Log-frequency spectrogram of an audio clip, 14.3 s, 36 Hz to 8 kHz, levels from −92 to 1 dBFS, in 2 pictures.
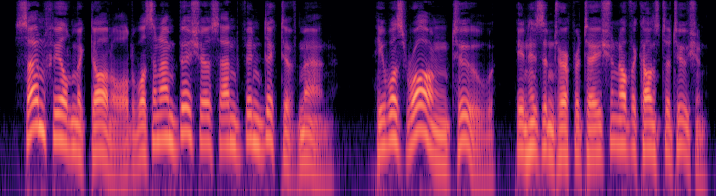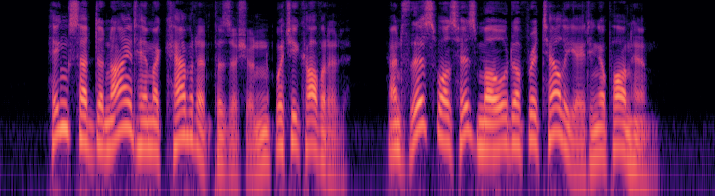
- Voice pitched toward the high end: No, medium, 140 Hz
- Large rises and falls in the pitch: Yes, wide, 6.1 semitones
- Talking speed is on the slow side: No, average, 155 wpm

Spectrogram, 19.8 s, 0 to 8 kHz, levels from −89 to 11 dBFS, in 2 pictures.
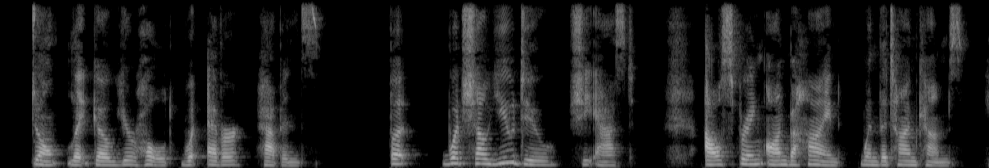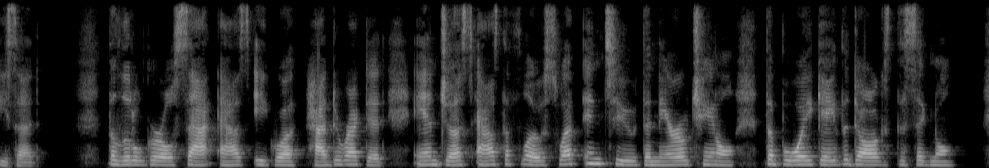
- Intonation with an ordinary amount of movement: No, narrow, 1.9 semitones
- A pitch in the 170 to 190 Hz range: Yes, medium, 185 Hz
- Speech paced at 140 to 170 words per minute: Yes, average, 150 wpm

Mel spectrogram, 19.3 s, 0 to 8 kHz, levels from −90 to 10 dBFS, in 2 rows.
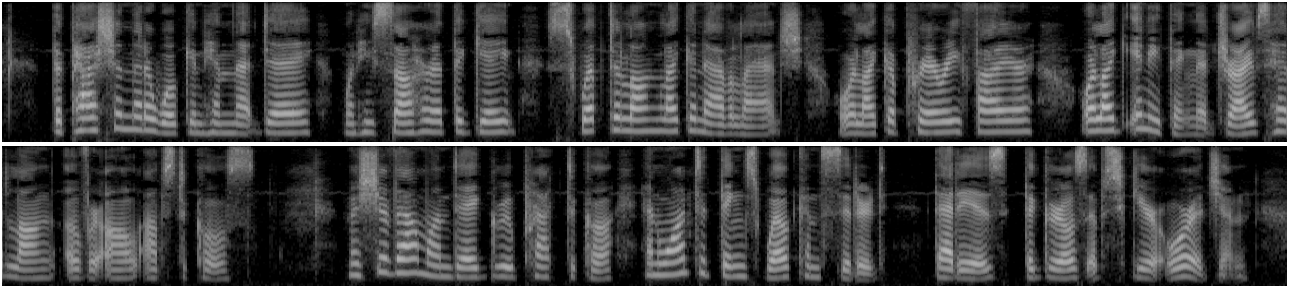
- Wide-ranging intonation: No, average, 3.7 semitones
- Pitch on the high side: Yes, high, 220 Hz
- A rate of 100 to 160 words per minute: Yes, average, 155 wpm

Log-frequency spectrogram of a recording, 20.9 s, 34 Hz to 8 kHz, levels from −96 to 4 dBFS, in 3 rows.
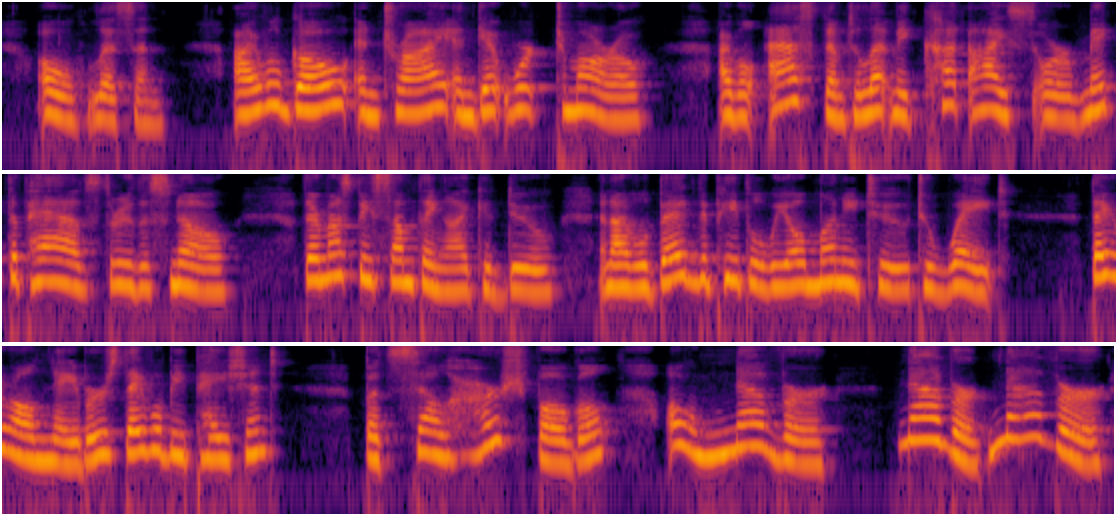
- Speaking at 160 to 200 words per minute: Yes, average, 180 wpm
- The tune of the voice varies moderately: Yes, average, 4.3 semitones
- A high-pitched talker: Yes, high, 225 Hz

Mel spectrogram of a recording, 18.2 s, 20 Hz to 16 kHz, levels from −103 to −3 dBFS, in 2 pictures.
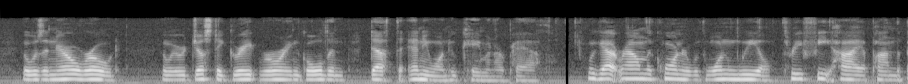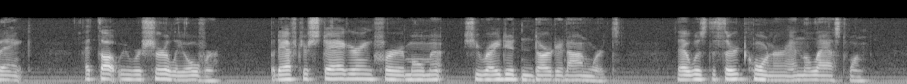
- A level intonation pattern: Yes, narrow, 2.3 semitones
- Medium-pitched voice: Yes, medium, 165 Hz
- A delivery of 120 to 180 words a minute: No, fast, 205 wpm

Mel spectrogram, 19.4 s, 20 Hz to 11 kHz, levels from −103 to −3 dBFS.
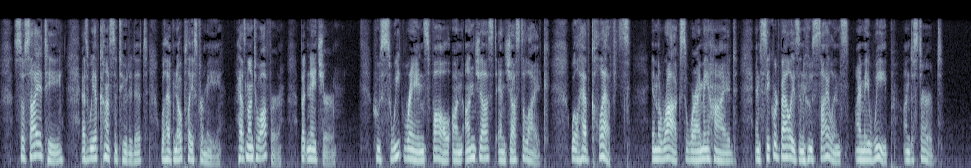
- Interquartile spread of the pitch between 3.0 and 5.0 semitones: Yes, average, 3.7 semitones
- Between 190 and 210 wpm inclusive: No, average, 145 wpm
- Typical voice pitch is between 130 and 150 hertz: Yes, low, 135 Hz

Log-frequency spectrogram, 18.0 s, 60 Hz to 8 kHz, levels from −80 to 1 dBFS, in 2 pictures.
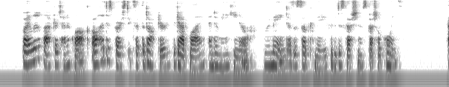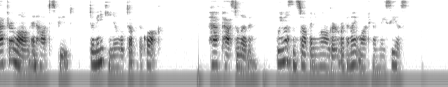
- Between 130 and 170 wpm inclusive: No, average, 185 wpm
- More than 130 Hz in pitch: No, low, 100 Hz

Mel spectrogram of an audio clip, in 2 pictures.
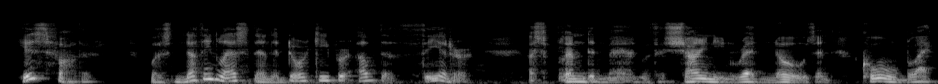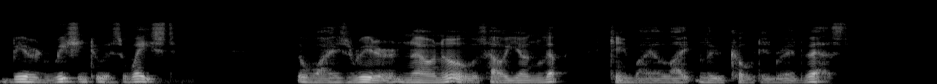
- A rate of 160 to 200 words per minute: No, average, 140 wpm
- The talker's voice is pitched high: No, low, 110 Hz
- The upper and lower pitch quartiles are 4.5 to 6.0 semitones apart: Yes, average, 4.8 semitones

